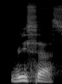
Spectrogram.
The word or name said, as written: recess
